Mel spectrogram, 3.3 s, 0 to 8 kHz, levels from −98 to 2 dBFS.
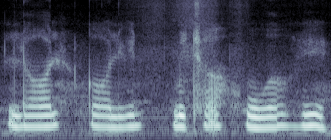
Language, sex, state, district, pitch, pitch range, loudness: Hindi, female, Madhya Pradesh, Bhopal, 195 Hz, 190-205 Hz, -16 LUFS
